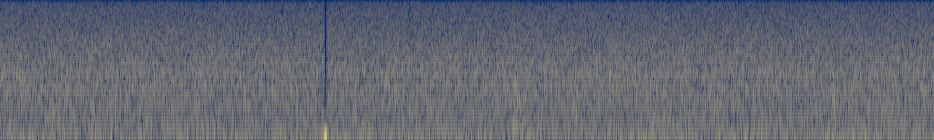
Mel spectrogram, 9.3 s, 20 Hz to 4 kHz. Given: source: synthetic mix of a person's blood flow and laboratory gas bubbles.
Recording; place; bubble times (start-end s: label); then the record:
Doppler ultrasound of blood flow; subclavian vein
0.51-0.68 s: bubbles
1.49-1.57 s: bubbles
5.11-5.23 s: bubbles
5.44-5.50 s: bubbles
6.59-6.68 s: bubbles
7.13-7.28 s: bubbles
7.50-7.58 s: bubbles
8.29-8.40 s: bubbles
From the record:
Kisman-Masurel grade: 121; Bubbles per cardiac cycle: 1 to 2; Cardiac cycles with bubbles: 10 to 50%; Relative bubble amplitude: barely perceptible (0.100 to 0.250); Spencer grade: 2 (many but less than half of the cardiac periods contain bubble signals, singularly or in groups); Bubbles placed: anywhere in the cardiac cycle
